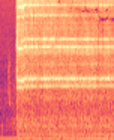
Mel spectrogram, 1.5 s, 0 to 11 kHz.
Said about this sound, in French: Il est 21h30. Le téléphone sonne.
